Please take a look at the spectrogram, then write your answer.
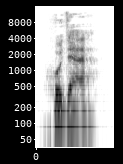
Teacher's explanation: So we say huda. There's the elongation as well, because the fatha followed by an alif.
